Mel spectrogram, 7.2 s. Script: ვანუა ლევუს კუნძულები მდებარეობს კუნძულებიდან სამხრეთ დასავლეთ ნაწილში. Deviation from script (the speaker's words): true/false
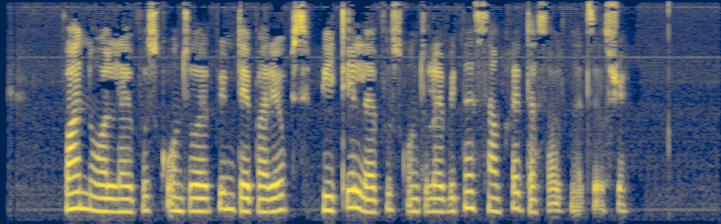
true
